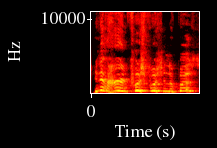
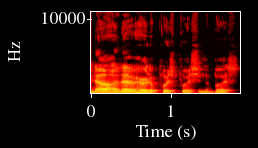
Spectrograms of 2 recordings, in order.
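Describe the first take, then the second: First: High, laughing disbelief as Leslie; Leslie amazed. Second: Said in the usual way. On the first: Retold or imitated. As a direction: squeal it in mock shock. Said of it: "And she said". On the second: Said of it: "I said".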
